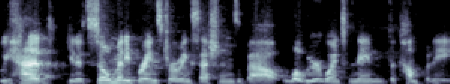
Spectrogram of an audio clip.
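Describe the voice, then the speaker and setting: Her fairly low pitch, an unremarkable speaking voice, carries an American accent as this woman talks at a moderate pace with fairly even intonation. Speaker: company founder and CEO. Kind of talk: interview.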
